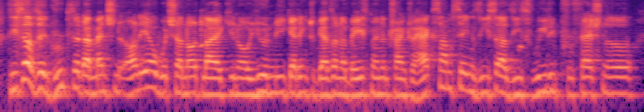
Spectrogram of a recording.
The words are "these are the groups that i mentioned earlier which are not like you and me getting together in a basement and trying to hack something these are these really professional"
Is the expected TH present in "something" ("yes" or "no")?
yes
